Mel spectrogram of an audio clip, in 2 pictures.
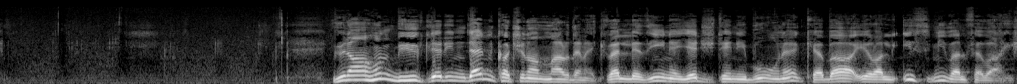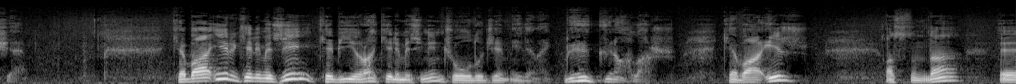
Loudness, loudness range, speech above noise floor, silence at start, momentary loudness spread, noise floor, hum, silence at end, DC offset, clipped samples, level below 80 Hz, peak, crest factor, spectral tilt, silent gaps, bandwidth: -15 LUFS; 7 LU; 31 dB; 3 s; 22 LU; -45 dBFS; none; 0 s; under 0.1%; under 0.1%; -52 dBFS; 0 dBFS; 16 dB; -6 dB/octave; none; 15.5 kHz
